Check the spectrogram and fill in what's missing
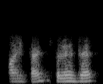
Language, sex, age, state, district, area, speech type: Tamil, male, 18-30, Tamil Nadu, Perambalur, rural, conversation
